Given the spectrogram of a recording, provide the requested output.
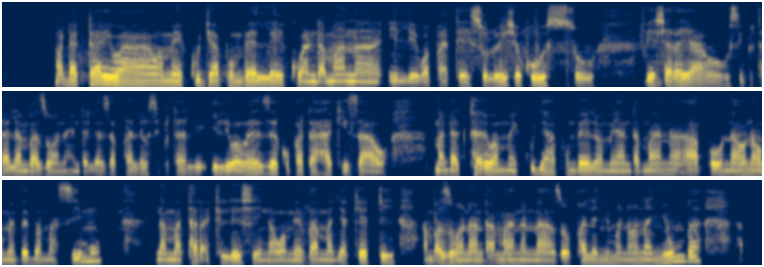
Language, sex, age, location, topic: Swahili, male, 18-24, Kisumu, health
